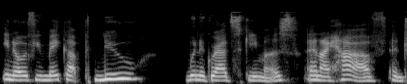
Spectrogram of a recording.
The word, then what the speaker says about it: Winograd: And I guess I've been pronouncing it wrong all this time. Winograd schemas, thank you.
